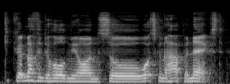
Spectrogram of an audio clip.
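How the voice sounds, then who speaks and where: A man's voice: medium pitch, little pitch movement, quick pace, lightly acted. A man voicing a brash, sweary female mermaid in a comic story, cocky, blunt and dismissive. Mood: smug.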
